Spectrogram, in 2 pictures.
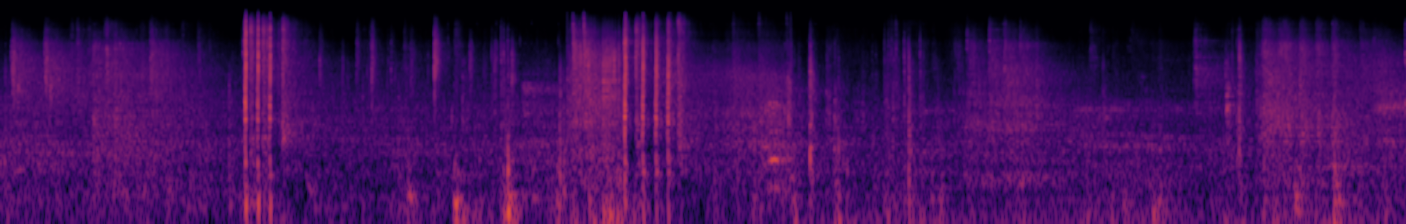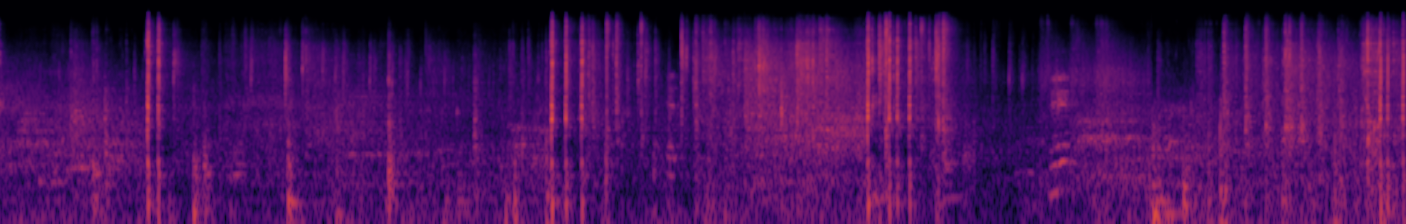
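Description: Airsoft guns firing in short rapid bursts, several bursts scattered through, over a busy background of voices.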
